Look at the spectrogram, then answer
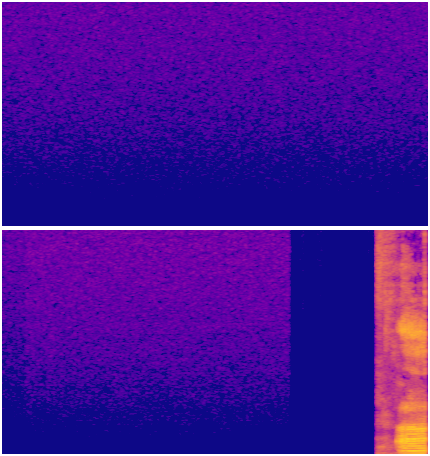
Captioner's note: silence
